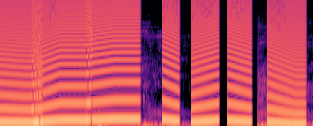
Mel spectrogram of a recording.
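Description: Surge software synthesizer playing notes with portamento turned up, so each note glides in pitch into the next. First comes a longer note that slides up and holds, then several short notes about half a second apart, each sliding up or down.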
